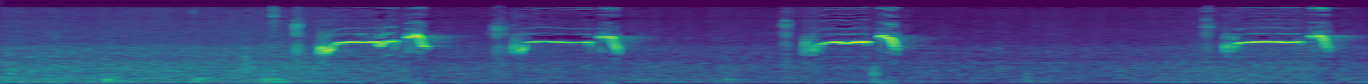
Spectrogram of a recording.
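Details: Bar-winged prinia in lively song with rain: four longer, high, level whistles, each starting with a quick rise and ending with a sharp upward flick, spaced one to two seconds apart, over soft rain.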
